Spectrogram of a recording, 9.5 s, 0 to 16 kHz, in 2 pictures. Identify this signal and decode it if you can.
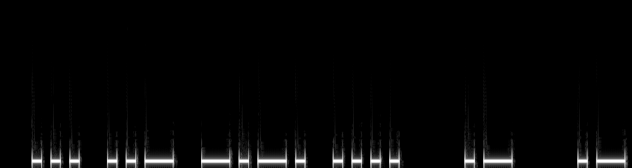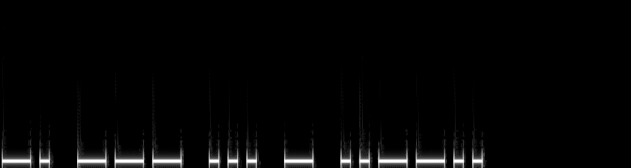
Morse code, heard as a keyed tone, about 17 wpm, 700 Hz. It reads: SUCH A POST?
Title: Sentences from Top 1000 Words 17wpm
